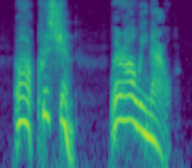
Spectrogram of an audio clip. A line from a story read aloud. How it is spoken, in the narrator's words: Then Pliable cried out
